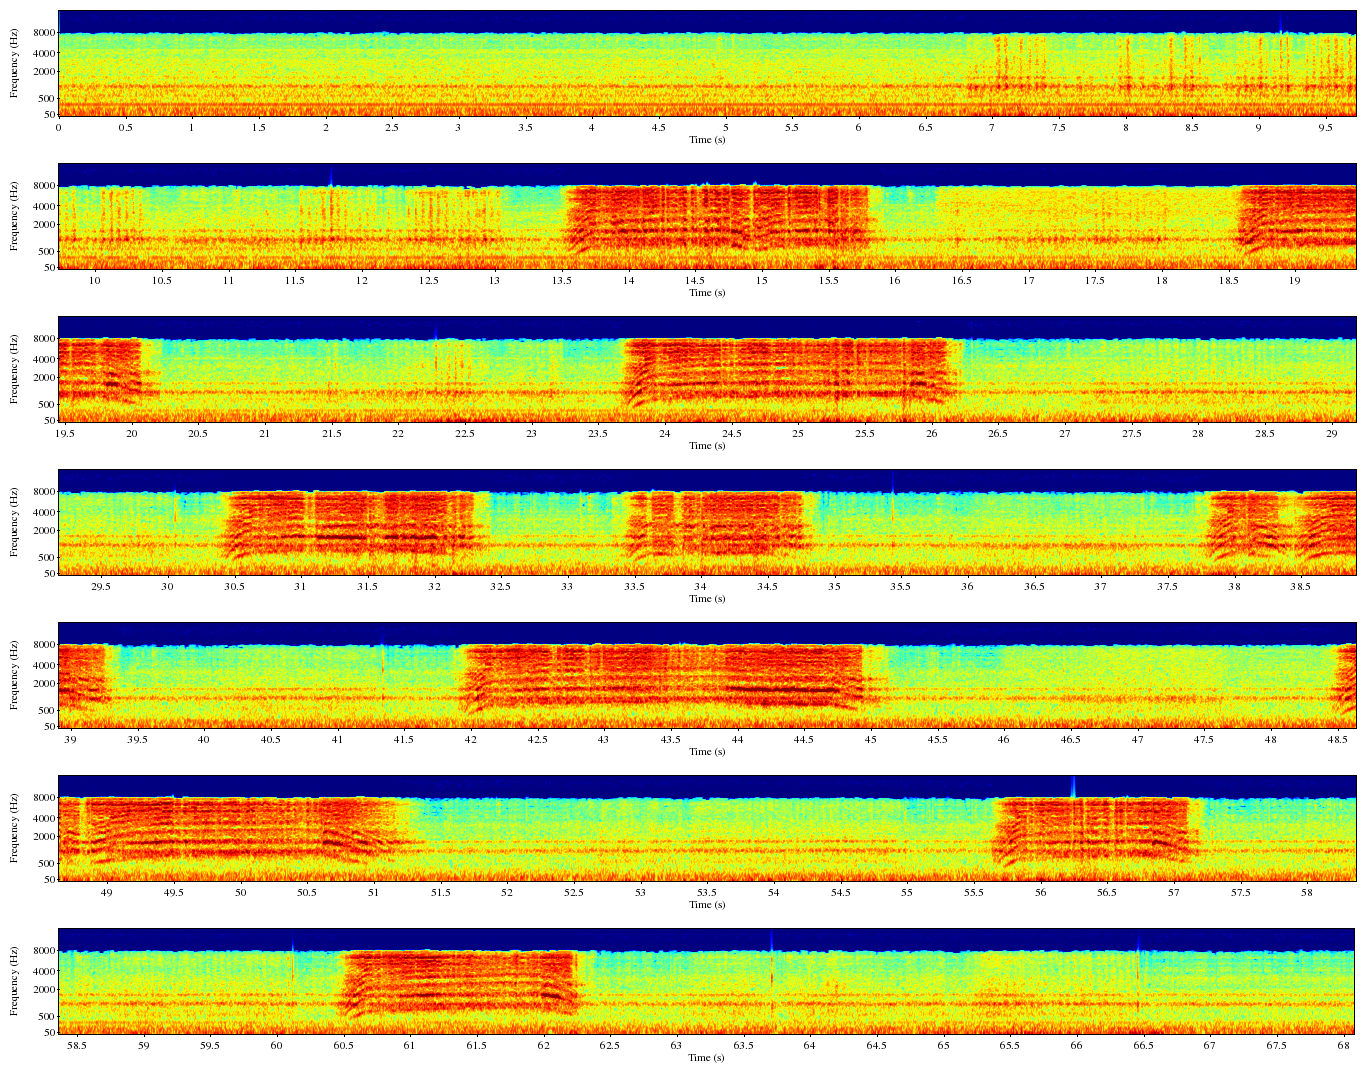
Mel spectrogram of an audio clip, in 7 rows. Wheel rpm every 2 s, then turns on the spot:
0, 0, 0, 10, 20, 10, 30, 170, 10, 110, 20, 30, 190, 30, 20, 130, 70, 80, 30, 70, 10, 190, 110, 10, 100, 100, 20, 30, 110, 10, 140, 30, 20, 0.
6-12 16-18 20-22 26-30 34-36 38-40 44-48 52-54 56-60 62-66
